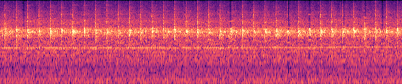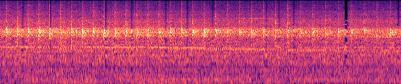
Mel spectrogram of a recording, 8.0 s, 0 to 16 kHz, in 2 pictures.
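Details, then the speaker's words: 2004-2008 Ford F-150 V8 (4.6L or 5.4L) idling after alternator and drive belt replacement, air inlet horn off: smooth, even idle with a faint steady hum, no squeal, chirp, rattle or vibration; charging 14.2-14.3 V; belt tight. "It sounds good. There's no noise at all, and there's no vibration. So it's tight."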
